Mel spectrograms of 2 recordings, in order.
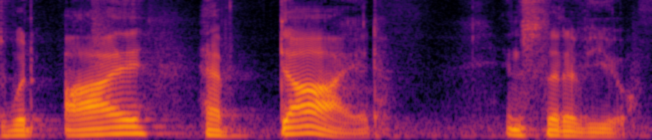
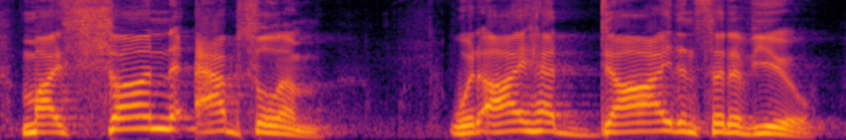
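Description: First: Tender grief. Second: Grieving lament. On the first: Acted. Preacher dwells on David's grief. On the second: A narrator's reading. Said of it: "deeply moved ... and wept".

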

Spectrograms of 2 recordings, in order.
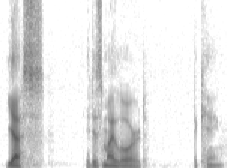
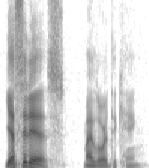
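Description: First: Soft, low, respectful answer fading to nearly nothing. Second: Mild mock yell. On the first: Retold or imitated. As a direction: speak humbly to the king. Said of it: "respectful tone".

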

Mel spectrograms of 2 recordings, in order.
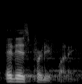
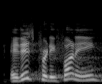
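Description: First: Said in the usual way. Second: "is" pushed up high and loud, conceding with emphasis; stress on is. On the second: Real, not acted. Pastor admitting to congregation it is funny, stressing "is". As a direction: hit "is" hard, higher and louder.

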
